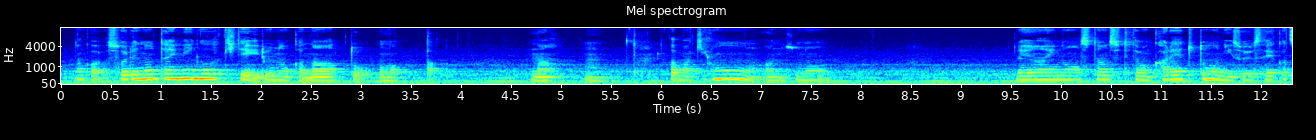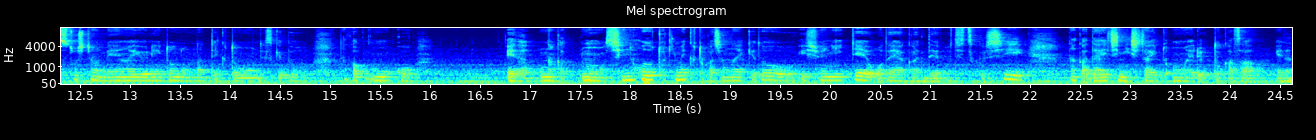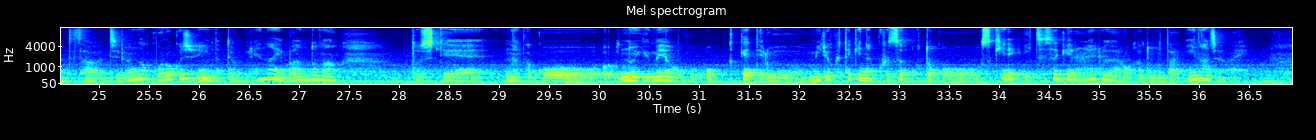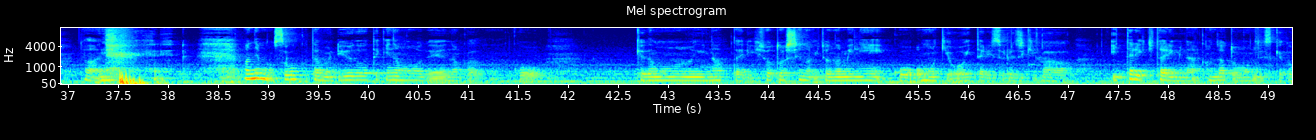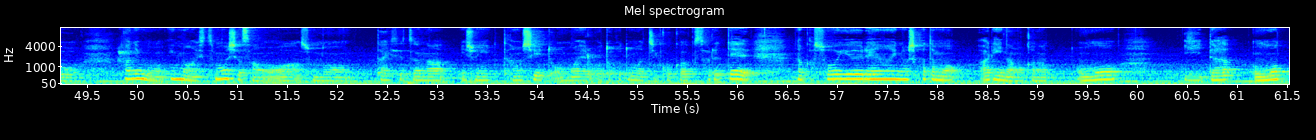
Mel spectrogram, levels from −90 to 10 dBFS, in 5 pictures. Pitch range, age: 135-190 Hz, 20-39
